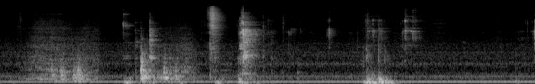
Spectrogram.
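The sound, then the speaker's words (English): A bottle of Victory at Sea beer, 10% alcohol, is opened and poured: a few scraping clicks and clinks, a sharp pop of the cap, then a short gurgling splash over a steady low hum, with no talking. “All right, why don't you go ahead and crack this and pour this for us?”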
